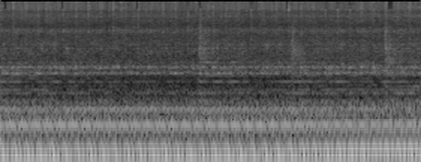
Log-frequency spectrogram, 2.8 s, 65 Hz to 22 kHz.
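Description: A 1991 Ford F-150 idles with welded galvanized steel exhaust turn-downs, giving a steady, loud low-pitched rumble that holds evenly without revving.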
